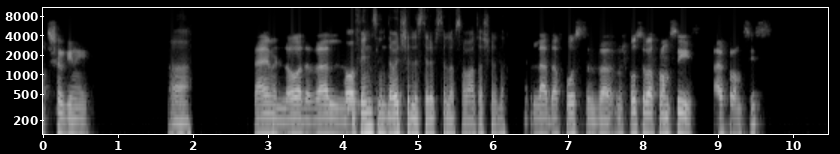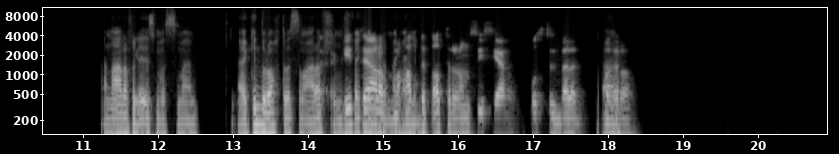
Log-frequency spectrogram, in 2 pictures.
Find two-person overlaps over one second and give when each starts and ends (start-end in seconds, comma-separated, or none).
14.1-15.5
